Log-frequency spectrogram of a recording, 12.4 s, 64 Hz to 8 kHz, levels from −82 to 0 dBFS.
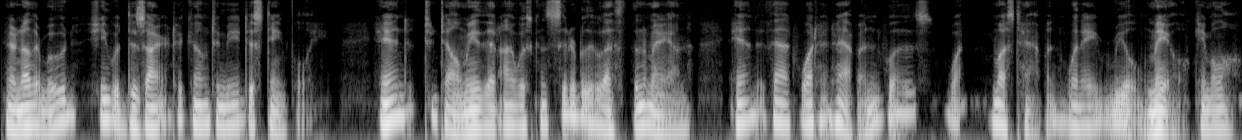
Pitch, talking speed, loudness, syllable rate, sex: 105 Hz, 185 wpm, -20 LUFS, 4.9 syllables/s, male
